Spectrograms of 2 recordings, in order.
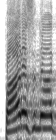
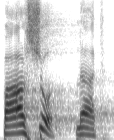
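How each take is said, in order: First: The middle is a plain 'ras' sound. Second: The middle is a 'rshv' cluster sound. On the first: The speaker calls it wrong. "पारसनाथ नहीं है" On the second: The speaker calls it right. "पार्श्वनाथ है"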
